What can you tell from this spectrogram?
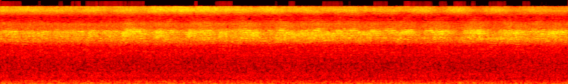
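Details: Deep-summer cicada song in Gomsol Nuri Forest, Sihwa district: a sustained shrill, hissing drone at high pitch, slightly wavering in strength, with quiet low-frequency background noise throughout.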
